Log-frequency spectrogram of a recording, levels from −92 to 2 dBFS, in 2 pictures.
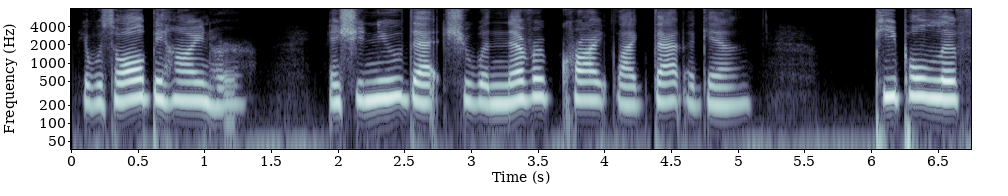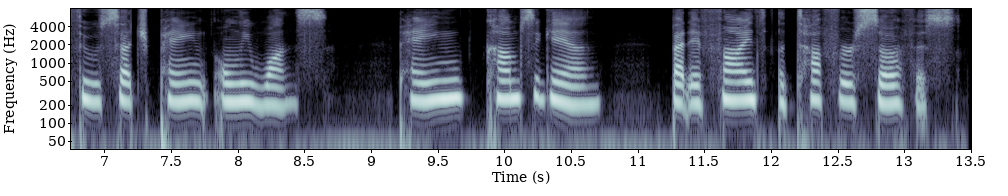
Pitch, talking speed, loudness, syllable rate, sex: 230 Hz, 140 wpm, -17 LUFS, 4.0 syllables/s, female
